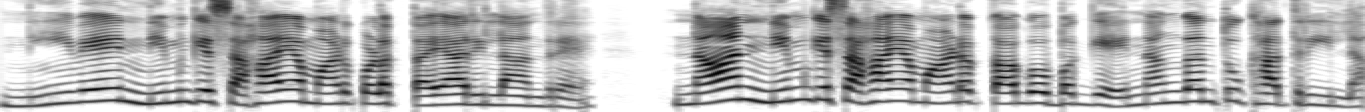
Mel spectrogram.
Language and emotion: Kannada, disgusted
